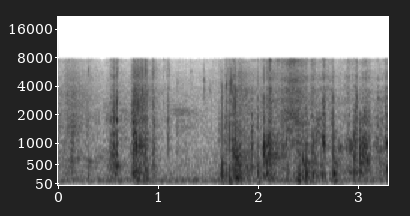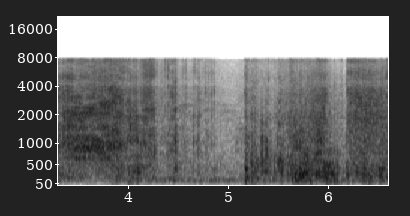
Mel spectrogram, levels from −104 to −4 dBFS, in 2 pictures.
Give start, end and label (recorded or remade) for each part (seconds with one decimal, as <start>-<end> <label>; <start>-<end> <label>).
0.0-6.6 recorded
